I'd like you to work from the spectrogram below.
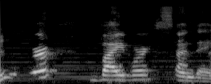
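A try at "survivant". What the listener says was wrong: Superviveur. Supervivant. In French would be actually without R. Supervivant.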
